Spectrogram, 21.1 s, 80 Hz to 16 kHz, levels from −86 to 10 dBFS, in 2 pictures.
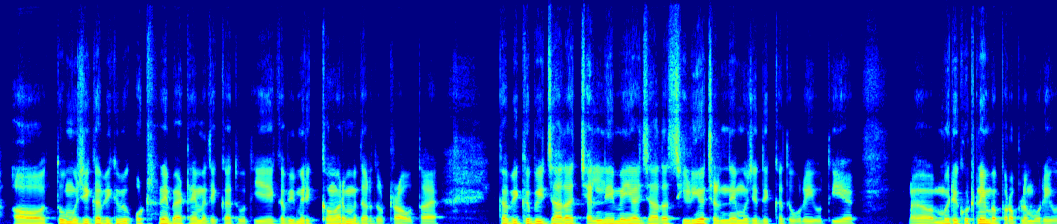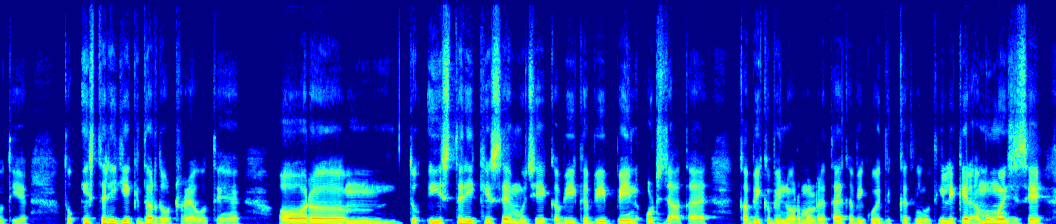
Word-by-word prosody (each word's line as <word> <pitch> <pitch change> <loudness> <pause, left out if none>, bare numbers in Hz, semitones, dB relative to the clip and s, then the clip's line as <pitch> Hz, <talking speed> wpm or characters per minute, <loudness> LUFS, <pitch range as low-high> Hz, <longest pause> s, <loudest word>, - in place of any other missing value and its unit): औ 110 0 +3
तो 135 - +3
मुझे 130 +2 +2
कभी-कभी 130 +3 +1
उठने-बैठने 120 -2 0
में 110 - 0
दिक्कत 110 +1 -4
होती 105 +1 -5
है, 105 - -2
कभी 115 +3 -3
मेरी 130 -1 0
कमर 120 +4 +2
में 140 -2 0
दर्द 115 -2 -3
उठ 105 - -10
रहा 110 - +2
होता 100 +1 -4
है, 100 - -4 0.6
कभी-कभी 140 +4 +2
ज़्यादा 125 +2 +3
चलने 120 +5 +1
में 140 -1 +2
या 130 -1 +4
ज़्यादा 115 +2 0
सीढ़ियाँ 125 +4 +2
चढ़ने 120 -3 0
में - - 0
मुझे 115 0 -1
दिक्कत 110 +1 -7
हो 95 - -6
रही 100 0 -3
होती 95 +1 -6
है 95 -1 -2 0.4
अ, 105 +1 -3
मेरे 120 +1 +2
घुटने 125 +5 +3
में 125 -1 +2
प्रॉब्लम 110 -1 -2
हो 100 - -4
रही 100 -1 -3
होती 95 +2 -9
है। 100 0 -6 0.4
तो - - -8
इस 170 0 +1
तरीके 155 0 +3
के 135 - -8
दर्द 130 -1 +2
उठ 105 -2 -3
रहे 105 -1 +1
होते 100 +1 -6
हैं 100 0 -4 0.5
और 130 +1 +5
अम, 125 -1 +2
तो 175 - -4
इस 195 +1 +1
तरीके 155 -1 +2
से 150 -1 +4
मुझे 140 +1 0
कभी-कभी 130 +2 0
पेन 125 +3 +4
उठ 135 0 0
जाता 100 -1 -2
है। 100 0 -2 0.3
कभी-कभी 120 0 0
नॉर्मल 115 +5 0
रहता 125 +5 -1
है, 155 - +2
कभी 120 0 -2
कोई 120 0 -2
दिक्कत 115 +4 -7
नहीं 130 - -2
होती 135 +9 -7
है, - - 0
लेकिन 155 +1 +3
अमूमन 145 +5 +4
जैसे 135 +2 +1
125 Hz, 215 wpm, -23 LUFS, 110-135 Hz, 0.6 s, और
